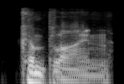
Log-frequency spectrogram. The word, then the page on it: compline: British English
